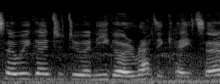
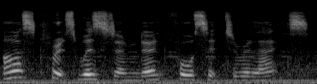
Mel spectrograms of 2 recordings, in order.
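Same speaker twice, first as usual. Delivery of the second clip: guided meditation; 5 dB quieter than usual. Acted. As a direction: gently invite inward attention. Opens with guided meditation cues.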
